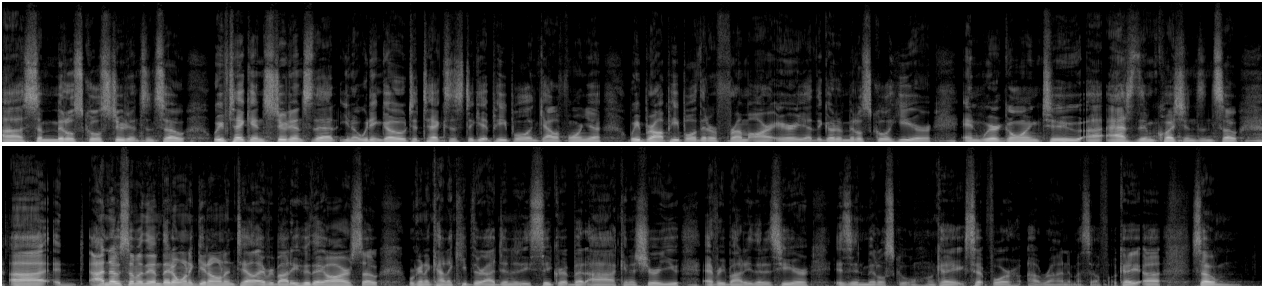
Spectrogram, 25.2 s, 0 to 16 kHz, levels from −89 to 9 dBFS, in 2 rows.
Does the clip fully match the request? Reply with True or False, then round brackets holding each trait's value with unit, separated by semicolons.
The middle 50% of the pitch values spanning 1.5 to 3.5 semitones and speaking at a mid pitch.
False (2.9 semitones; 125 Hz)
